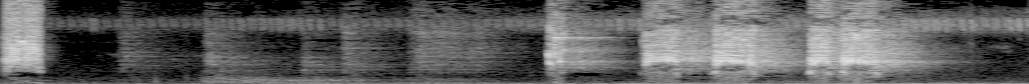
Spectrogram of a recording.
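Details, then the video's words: Black francolin voice meant to make the bird respond: one harsh burst at the start, then a rasping phrase of four loud, broad notes. Faint bird chatter and a constant thin high tone sit underneath. "تیتر کی بولیاں - کالا تیتر بلانے کا طریقہBlack Teetar Voice"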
